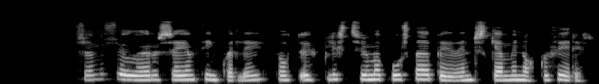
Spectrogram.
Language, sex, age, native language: Icelandic, female, 40-49, Icelandic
